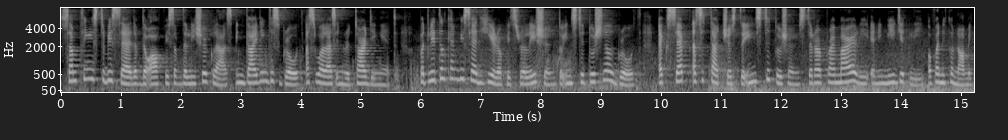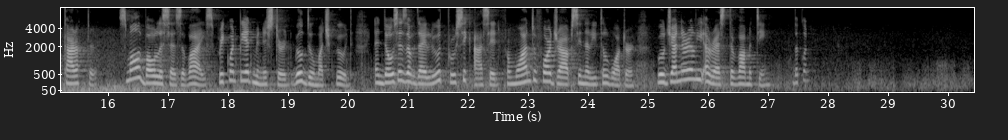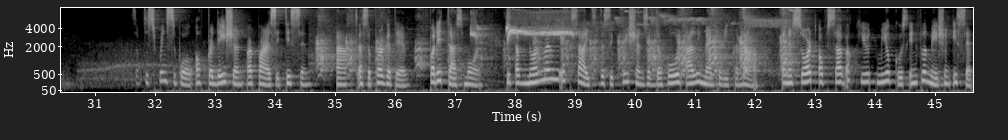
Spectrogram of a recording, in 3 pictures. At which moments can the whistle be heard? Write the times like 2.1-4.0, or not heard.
37.2-39.0.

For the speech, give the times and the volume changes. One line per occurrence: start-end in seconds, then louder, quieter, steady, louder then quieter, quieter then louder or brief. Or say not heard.
0.0-27.6 steady
31.6-45.6 steady.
